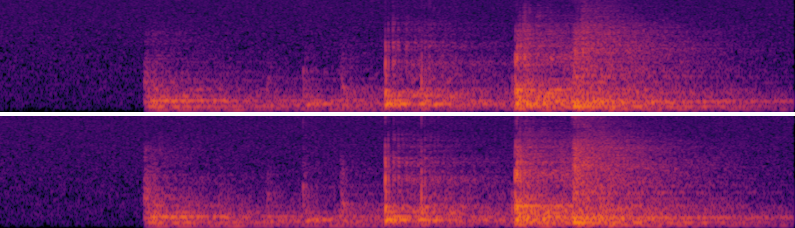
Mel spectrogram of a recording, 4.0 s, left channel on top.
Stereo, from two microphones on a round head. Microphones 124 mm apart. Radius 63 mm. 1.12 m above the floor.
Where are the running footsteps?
60° right (ahead or behind), 4.5 m; by 3.3 s 80° right, 5.5 m.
